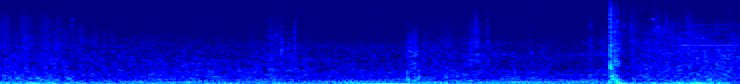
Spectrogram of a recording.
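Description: Enemy units in Forever Winter fire in a dense, continuous wash of distant battle noise, with occasional sharper shots standing out from the rumble.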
